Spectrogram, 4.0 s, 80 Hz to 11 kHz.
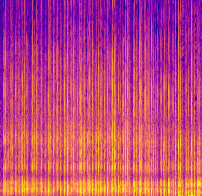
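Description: A solid, roughly A4-size 'All About Me' hardcover book, still in its clear plastic shrink wrap, is tapped and scratched fast with long painted nails. About seventeen quick, dry taps sound over 4 seconds, each with a crisp, crinkly plastic rustle and bright high edges. Every tap stops almost instantly, with no ring.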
